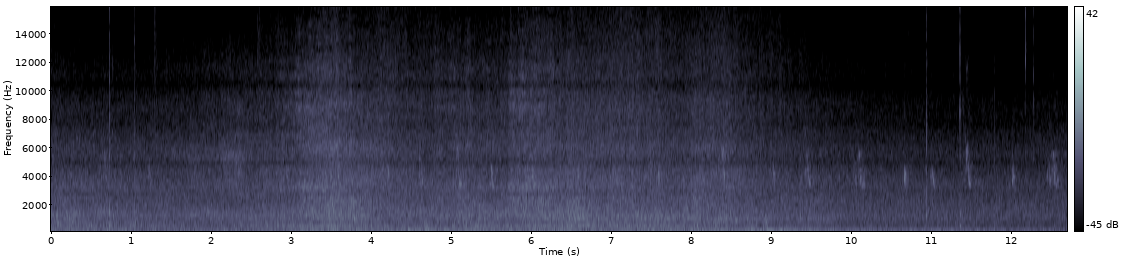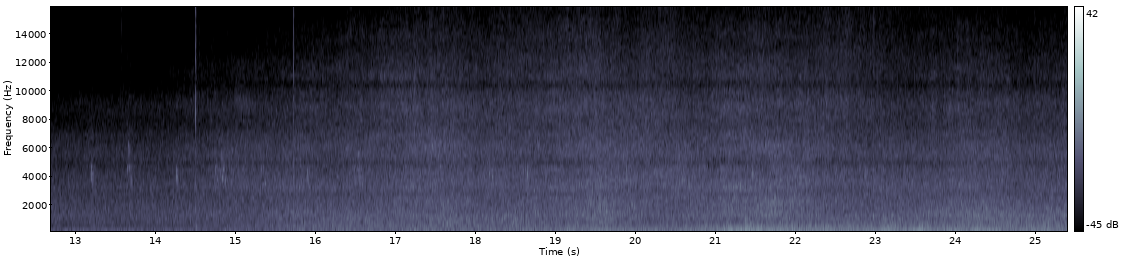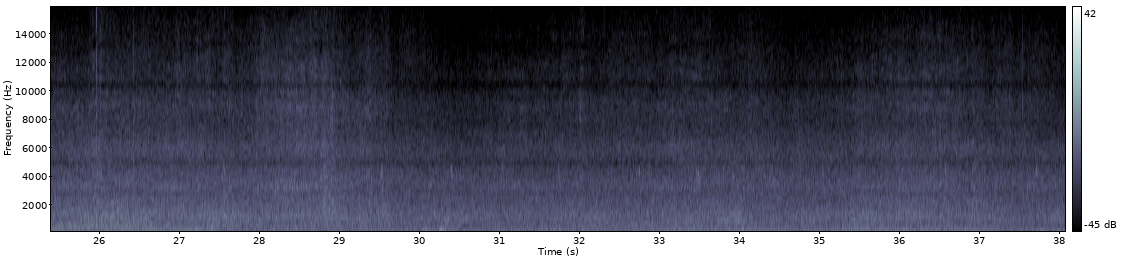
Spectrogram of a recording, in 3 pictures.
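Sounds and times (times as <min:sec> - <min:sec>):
steady rain hiss: 0:00.0 - 0:38.0.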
